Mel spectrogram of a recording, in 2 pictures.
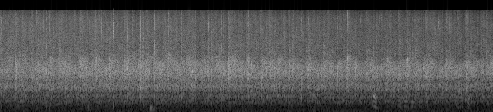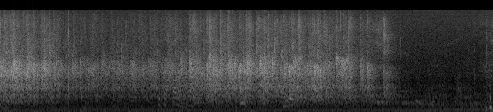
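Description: Audience applauding, dense and steady for about ten seconds, then thinning, swelling briefly again and dying away near the end.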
